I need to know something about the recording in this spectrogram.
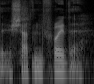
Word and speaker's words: Schadenfreude: And you're going to be feeling all of that Schadenfreude, or however you pronounce it. Yeah, Schadenfreude. Wow. You're also better in German pronunciation.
